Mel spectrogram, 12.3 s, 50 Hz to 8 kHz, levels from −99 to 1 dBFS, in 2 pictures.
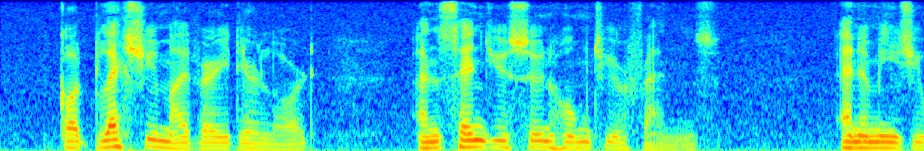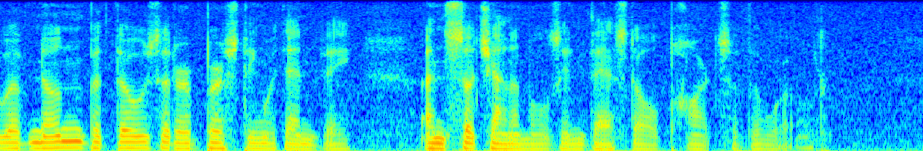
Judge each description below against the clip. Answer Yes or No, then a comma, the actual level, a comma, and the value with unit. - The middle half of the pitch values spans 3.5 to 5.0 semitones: No, average, 2.9 semitones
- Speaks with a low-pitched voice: Yes, low, 110 Hz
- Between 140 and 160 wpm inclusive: No, average, 170 wpm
